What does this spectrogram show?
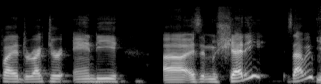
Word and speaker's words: Muschietti: Is it Muschietti? Is that what we pronounced it? You got it. Yeah. Andy Muschietti, you know, and the Muschietis.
